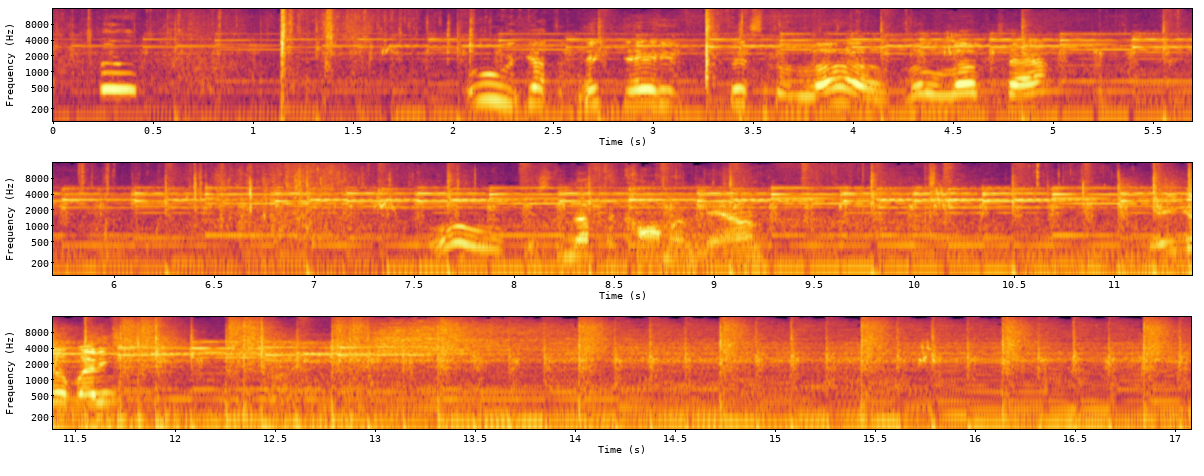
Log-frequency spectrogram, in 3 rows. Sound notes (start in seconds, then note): 0.0 fish splashing; 1.1 thwack; 5.8 splashing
